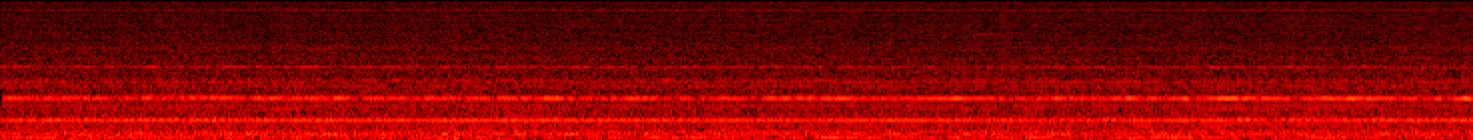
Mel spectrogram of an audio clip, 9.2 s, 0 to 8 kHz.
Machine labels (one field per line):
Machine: fan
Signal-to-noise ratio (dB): -6 dB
